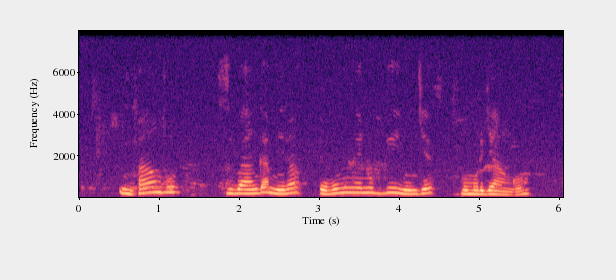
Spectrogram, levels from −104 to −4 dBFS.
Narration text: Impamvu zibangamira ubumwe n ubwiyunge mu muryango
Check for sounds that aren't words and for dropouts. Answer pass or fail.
pass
